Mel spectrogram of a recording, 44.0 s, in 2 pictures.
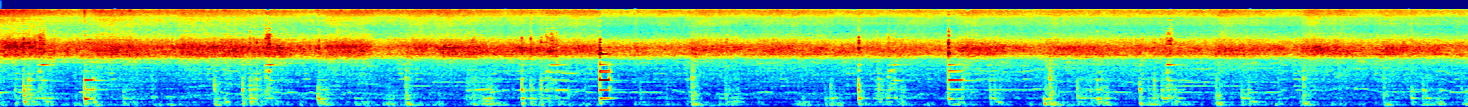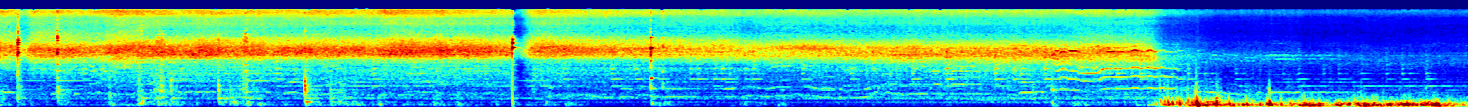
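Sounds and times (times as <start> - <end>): metal spoon scraping a wok: 0.0 - 9.3, 11.9 - 27.4
food sizzling in hot oil: 0.0 - 41.2.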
